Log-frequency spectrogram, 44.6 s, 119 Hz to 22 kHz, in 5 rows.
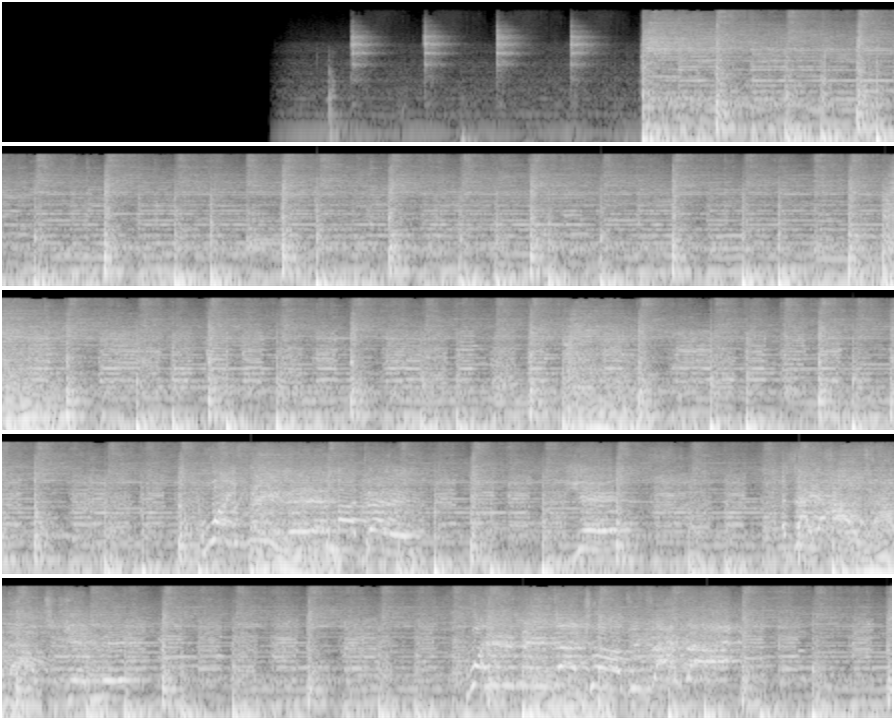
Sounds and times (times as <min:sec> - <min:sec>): Music: 0:03.2 - 0:44.5.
